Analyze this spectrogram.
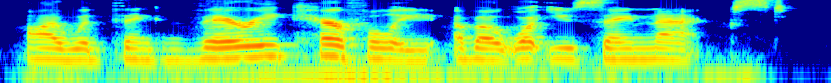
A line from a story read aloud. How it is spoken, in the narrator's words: Gaara said softly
